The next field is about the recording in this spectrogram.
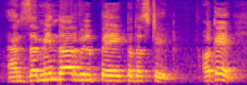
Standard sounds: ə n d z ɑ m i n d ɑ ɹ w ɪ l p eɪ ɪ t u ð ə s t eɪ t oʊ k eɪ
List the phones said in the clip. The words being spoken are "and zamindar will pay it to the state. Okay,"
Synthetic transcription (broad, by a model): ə n d z ɑ m i n d ɑ ɹ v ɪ l p eɪ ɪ t u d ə s t eɪ t oʊ k eɪ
